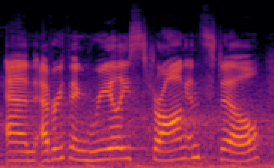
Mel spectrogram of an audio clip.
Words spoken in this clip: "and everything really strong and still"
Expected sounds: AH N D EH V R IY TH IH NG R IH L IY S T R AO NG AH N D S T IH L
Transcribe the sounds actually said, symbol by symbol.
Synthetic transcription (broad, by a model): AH N EH V R IY TH IH NG R IH L IY S T R AO NG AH N S T IH L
